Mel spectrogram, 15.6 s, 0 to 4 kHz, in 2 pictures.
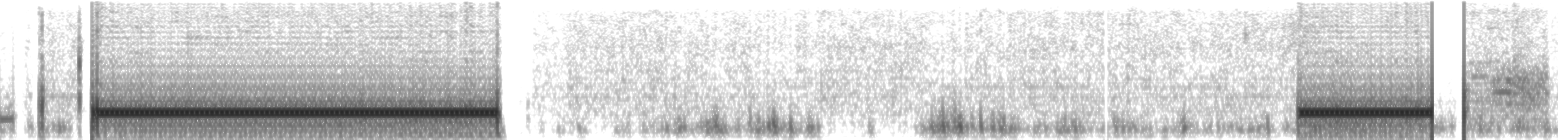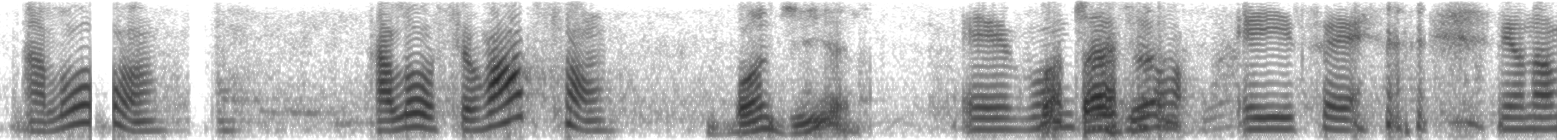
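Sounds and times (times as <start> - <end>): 
telephone line tone during a call transfer: 0.5 - 2.5, 6.5 - 7.2
speech: 8.0 - 8.7, 9.7 - 15.5.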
